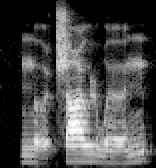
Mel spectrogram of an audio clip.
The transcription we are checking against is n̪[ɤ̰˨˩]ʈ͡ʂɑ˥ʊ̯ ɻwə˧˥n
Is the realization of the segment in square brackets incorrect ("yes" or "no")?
no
